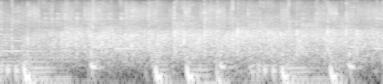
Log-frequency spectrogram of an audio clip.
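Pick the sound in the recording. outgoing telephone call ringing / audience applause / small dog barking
audience applause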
